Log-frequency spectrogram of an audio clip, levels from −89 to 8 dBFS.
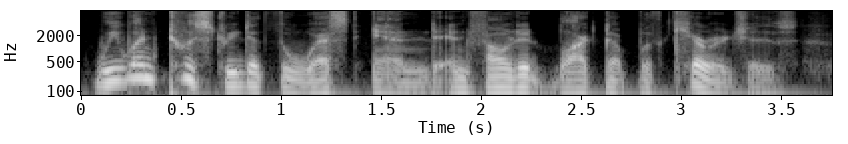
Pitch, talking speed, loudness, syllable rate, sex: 100 Hz, 255 wpm, -19 LUFS, 5.5 syllables/s, male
